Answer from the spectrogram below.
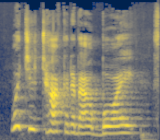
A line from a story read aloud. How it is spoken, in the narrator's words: snapped Doris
